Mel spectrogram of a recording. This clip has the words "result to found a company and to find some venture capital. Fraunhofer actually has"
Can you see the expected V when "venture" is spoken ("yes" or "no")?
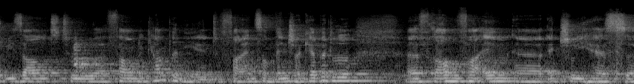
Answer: yes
